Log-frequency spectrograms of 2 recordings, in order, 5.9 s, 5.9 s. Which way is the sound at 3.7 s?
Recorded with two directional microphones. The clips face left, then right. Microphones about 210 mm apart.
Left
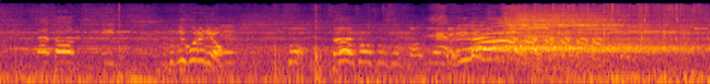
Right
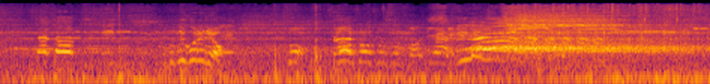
55° left (ahead or behind).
